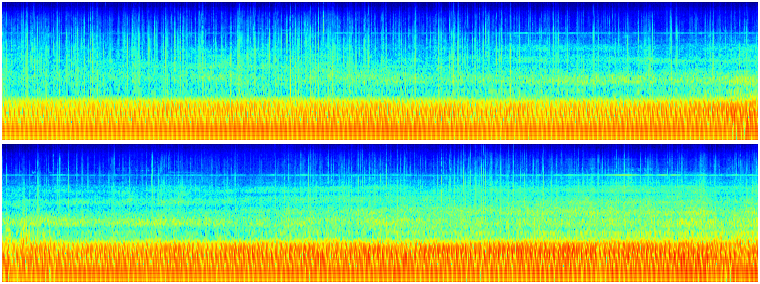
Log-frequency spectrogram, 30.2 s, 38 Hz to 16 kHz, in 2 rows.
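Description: ST44 (M62-class) diesel locomotive's Kolomna 14D40 two-stroke V12 engine running under load, growing steadily louder as it approaches and passes, followed by the rolling of the long train of loaded wagons.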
